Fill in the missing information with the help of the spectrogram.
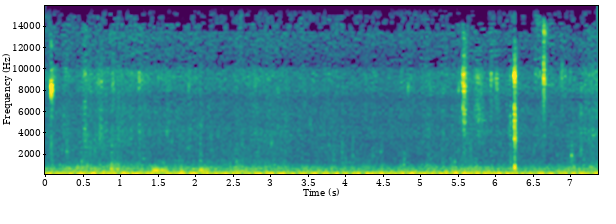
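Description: Steady low rumble, with a couple of faint small clicks about five and six seconds in.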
